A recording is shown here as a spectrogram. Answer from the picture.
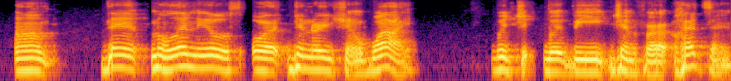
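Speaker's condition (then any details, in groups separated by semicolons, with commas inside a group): Multiple sclerosis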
